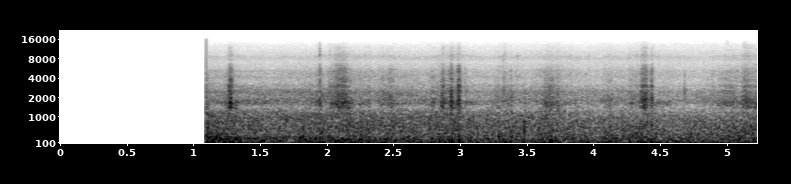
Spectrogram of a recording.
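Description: Wind buffeting the microphone on a moving bicycle, over tyre noise on wet tarmac, starting suddenly about a second in. A short hiss recurs about every three-quarters of a second.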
